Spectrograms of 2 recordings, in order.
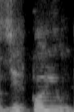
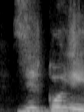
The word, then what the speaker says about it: zirkonya: Z Konya girdi hayatımıza Zirkonyum değildir Bu arada Konyada bunu da güzel değil mi gibi terminoloji konuşmak dahası zirkonya yazılır zirkonya okunur ya da Zirkonyum dioksit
